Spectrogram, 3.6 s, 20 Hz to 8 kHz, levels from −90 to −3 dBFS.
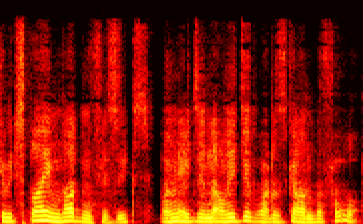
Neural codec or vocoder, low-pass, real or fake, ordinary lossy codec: codec, 24 kHz, 1 kbps, SNAC; 7.2 kHz; fake; AAC, 32 kbps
